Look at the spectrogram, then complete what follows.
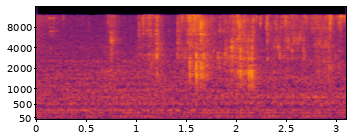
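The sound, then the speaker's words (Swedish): Gelatin broth is poured steadily over crayfish and parsley in a plastic-wrapped food container to make an aspic, a soft continuous trickle with a few brighter splashy moments partway through, fairly quiet, with no voices. “Äh, jag häller på.”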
